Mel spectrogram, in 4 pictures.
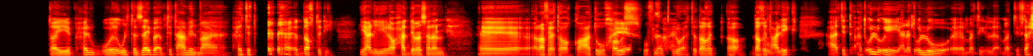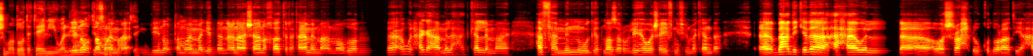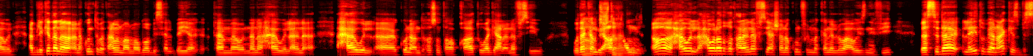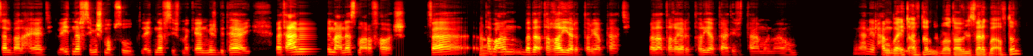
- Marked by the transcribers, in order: tapping; throat clearing
- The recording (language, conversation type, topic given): Arabic, podcast, إزاي بتتعامل مع ضغط توقعات الناس منك؟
